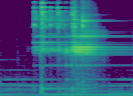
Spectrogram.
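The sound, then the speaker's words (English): A small bell is rung to call in the direction of air, with a few quick strikes, its bright metallic tone swelling and then fading away over a faint, steady background hum. “Go ahead and ring our bell to call in the direction of air.”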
